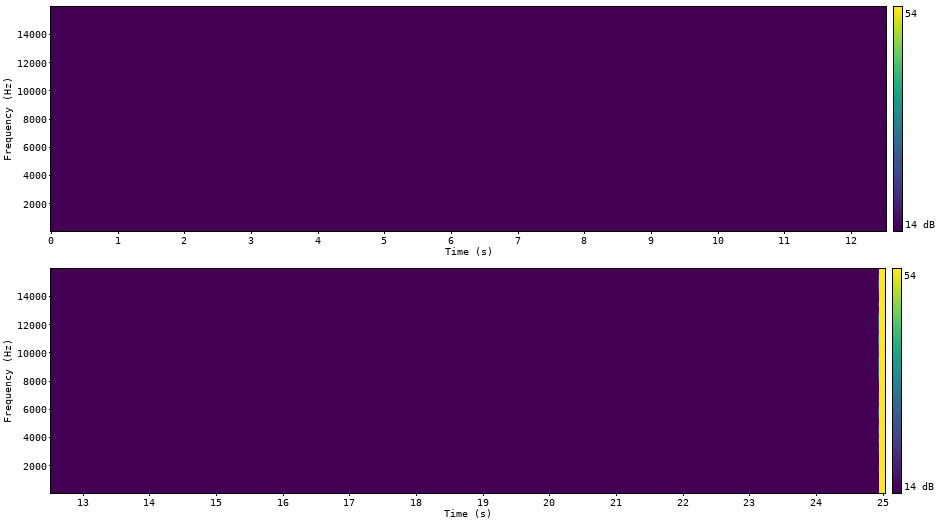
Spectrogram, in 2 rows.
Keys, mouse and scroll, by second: 0.1 click, 0.7 g, 1.5 click, 2.0-3.0 middle drag, 3.6 click, 3.9 middle click, 4.6 click, 5.1 middle click, 6.1 g, 7.1 click, 7.5-14.3 middle drag, 16.1 g, 17.2 click, 17.7-20.2 middle drag, 20.6 click, 21.0 g, 21.9 click, 24.3-25.0 middle drag.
